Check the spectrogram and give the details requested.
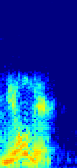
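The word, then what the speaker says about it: Mjölnir: Mjolnir, of course.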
